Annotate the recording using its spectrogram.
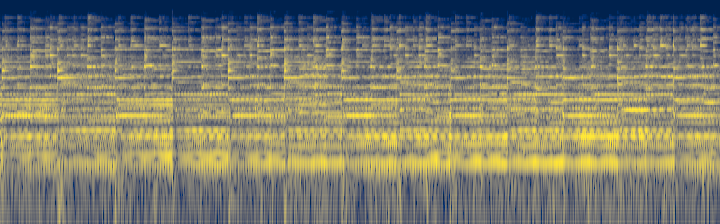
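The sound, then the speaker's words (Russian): Church bells ring out continuously in a dense, layered peal, many bells of different pitches struck in overlapping rhythms, loud with rich lingering overtones and no voices. “А в Самаре для продвижения и развития колокольного звона фестивали проходят каждый месяц.”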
